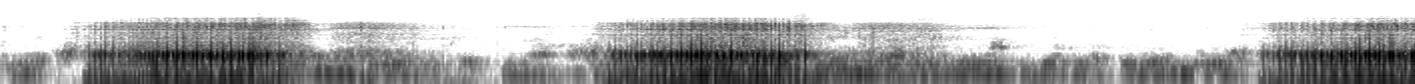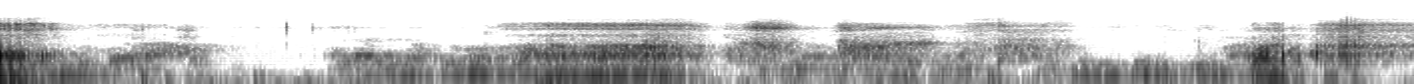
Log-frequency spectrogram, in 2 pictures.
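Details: Adult man (father) snoring during sleep: several loud, rattling snores on inspiration, followed by softer irregular breath noises; snoring.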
